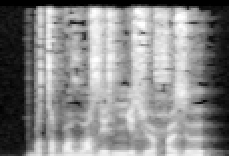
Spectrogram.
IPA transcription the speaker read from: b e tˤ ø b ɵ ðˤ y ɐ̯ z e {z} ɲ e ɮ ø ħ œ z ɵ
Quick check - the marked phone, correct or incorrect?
correct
